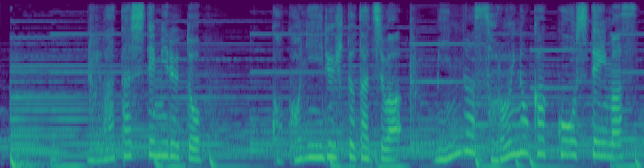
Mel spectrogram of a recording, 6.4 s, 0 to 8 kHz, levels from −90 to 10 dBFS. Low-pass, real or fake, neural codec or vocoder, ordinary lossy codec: 7.2 kHz; real; none; none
